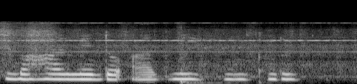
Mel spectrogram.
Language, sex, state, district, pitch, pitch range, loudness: Hindi, male, Bihar, Katihar, 240 Hz, 235-245 Hz, -15 LUFS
